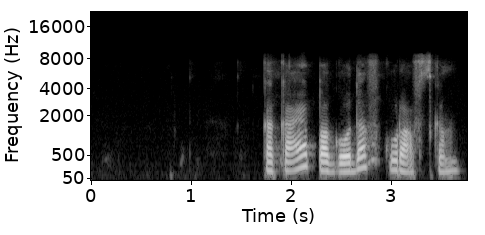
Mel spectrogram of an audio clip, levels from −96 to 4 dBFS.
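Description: From 0.85 to 1.59 s the speech suddenly sounds hurried. That's a jitter buffer speed-up: with too much backlog queued, the receiver snipped out short pitch-period chunks, roughly a tenth of a second overall, so it plays at 112% speed with unchanged pitch.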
